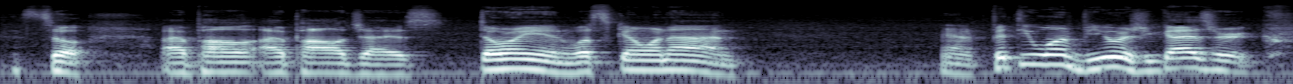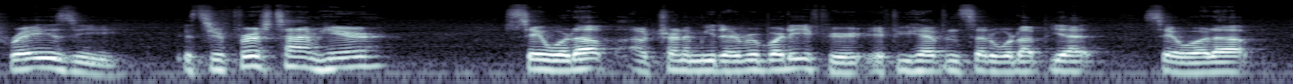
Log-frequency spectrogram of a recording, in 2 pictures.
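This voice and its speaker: An options trading livestream host with a cold-stuffed, nasal voice chats casually while reading the chat, greeting viewers by name. His pitch is fairly high and his pace moderate, and he rambles and repeats himself.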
